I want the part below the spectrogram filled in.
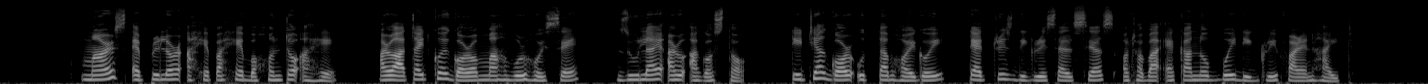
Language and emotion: Assamese, neutral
